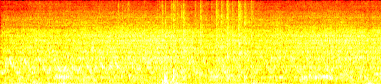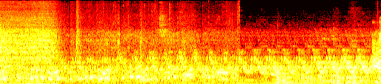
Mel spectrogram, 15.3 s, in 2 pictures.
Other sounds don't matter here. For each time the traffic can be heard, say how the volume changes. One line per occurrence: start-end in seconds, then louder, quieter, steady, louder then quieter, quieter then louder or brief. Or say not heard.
0.0-8.8 steady.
